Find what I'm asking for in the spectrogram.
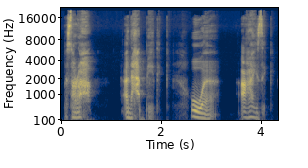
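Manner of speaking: whispered, slow confession; whispered seduction. Acted. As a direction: breathe it close and slow. (همس مغرٍ وبطيء)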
